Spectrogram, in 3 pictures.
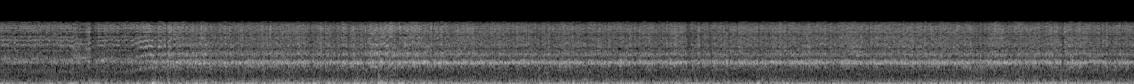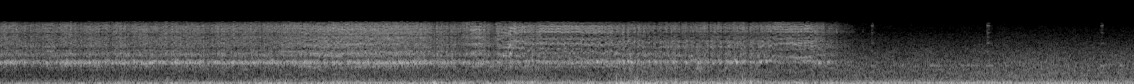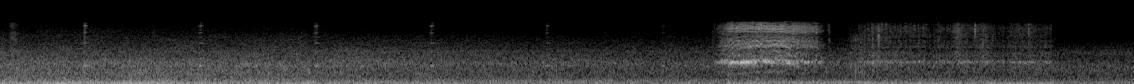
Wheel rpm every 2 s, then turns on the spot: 170, 230, 230, 240, 230, 240, 230, 230, 210, 150, 10, 0, 0, 0, 0, 50, 30.
30-34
